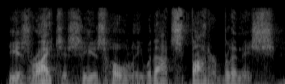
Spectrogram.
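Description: A man preaching a fervent sermon in a small church, repeating phrases and building to shouted exhortation over a handheld microphone. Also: fairly low pitch, animated, a little fast, slightly rough. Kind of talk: Pentecostal-style sermon.

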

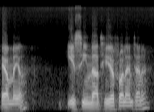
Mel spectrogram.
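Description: An actor playing an earnest German police official in an old-time radio drama, speaking formally and precisely with a German accent. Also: male voice, lowish voice, moderate pace, pushed and bright. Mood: formal, puzzled. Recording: muffled, noisy vintage radio recording.

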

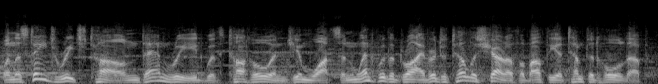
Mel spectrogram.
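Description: Low-voiced, animated vintage radio narrator, male. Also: over music. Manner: dramatic, measured announcer delivery. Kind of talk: old-time radio scripted narration.

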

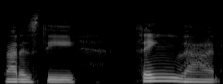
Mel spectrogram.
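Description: A man's voice: medium pitch, slow pace, darkish tone, clear, resonant tone, no room sound, studio quality. A man, hosting a solo podcast and reflecting in a candid, rambling, self-searching way. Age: 20s. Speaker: podcast host.

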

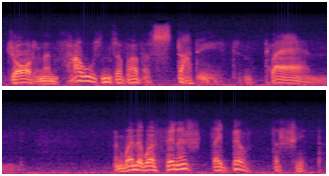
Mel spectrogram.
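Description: An actor playing a calm, condescending older man who holds a prisoner aboard a starship, speaking in a measured, commanding way in an old radio drama. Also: medium pitch, slightly rough, highs cut off, exaggerated voice. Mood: explaining. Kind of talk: 1950s radio drama acting. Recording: vintage radio broadcast with hiss.

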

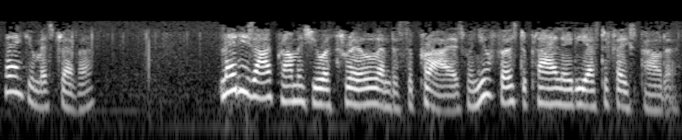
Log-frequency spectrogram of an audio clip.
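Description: A woman's voice: low voice, animated, moderate pace. A woman delivering a scripted 1940s radio advertisement in a polished, persuasive, emphatic manner. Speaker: beauty advertiser. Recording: muffled, hissy 1940s radio broadcast.

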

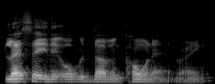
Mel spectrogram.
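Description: A man's voice: medium pitch, moderate pace, vocal fry. A man hosting a podcast in casual, joking chat, often slipping into voices. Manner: playful, joking, breaks into impressions. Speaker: podcast host.

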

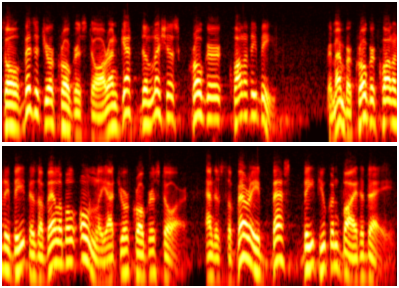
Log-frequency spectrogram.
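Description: Animated vintage radio announcer, male. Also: on the high side, normal speed, rough recording. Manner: folksy, emphatic, theatrical salesmanship. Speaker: announcer and narrator.

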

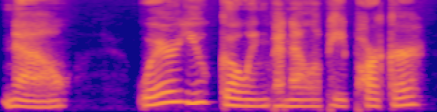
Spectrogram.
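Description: A weary older housekeeper fusses and scolds with exasperation, read by a woman. She speaks slowly in a soft, mellow voice. Faint music plays under the close, dry sound. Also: lowish voice, animated, breathy edge, no echo, heavily acted. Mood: exasperated. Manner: exasperated, fussing.

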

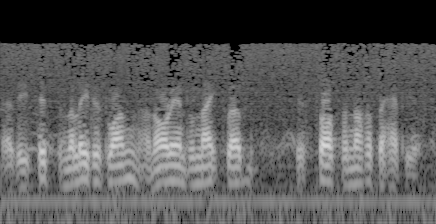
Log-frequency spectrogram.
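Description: Low, tinny vintage radio crime narrator, male. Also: fairly even intonation, quick pace, breathy edge. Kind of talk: dramatic 1950s-style radio crime narration.

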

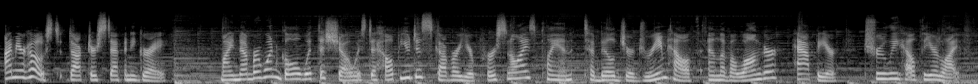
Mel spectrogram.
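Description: A woman's voice: mid-range voice, lively intonation, brisk, music in the background. A woman hosting a podcast, sounding a bit congested from a cold, reading an upbeat scripted intro before chatting with her guest. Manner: upbeat, promotional. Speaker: podcast host. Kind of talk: scripted intro, then casual interview.

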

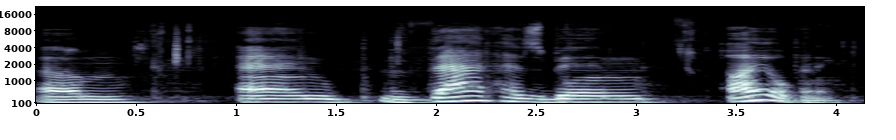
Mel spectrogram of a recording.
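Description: A man's voice: medium pitch, animated, very slow, a little mellow, far from the mic. A man being interviewed about his poetry and translation work. He talks thoughtfully and with some hesitation, using many fillers and restarts. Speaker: poet and translator, interview guest. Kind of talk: relaxed conversational interview.

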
